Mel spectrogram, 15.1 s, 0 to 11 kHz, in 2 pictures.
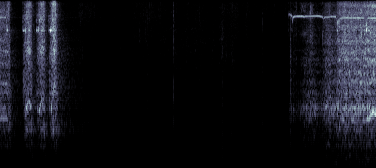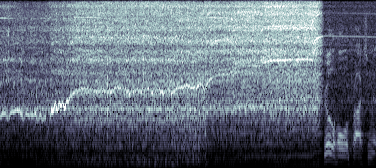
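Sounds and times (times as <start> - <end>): electric drill boring into wood: 0.0 - 1.2, 5.8 - 15.0.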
